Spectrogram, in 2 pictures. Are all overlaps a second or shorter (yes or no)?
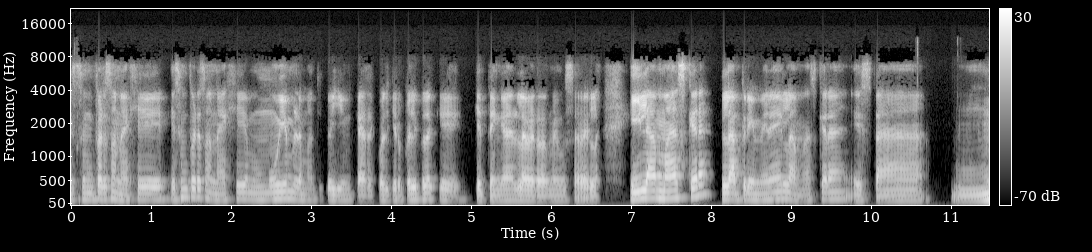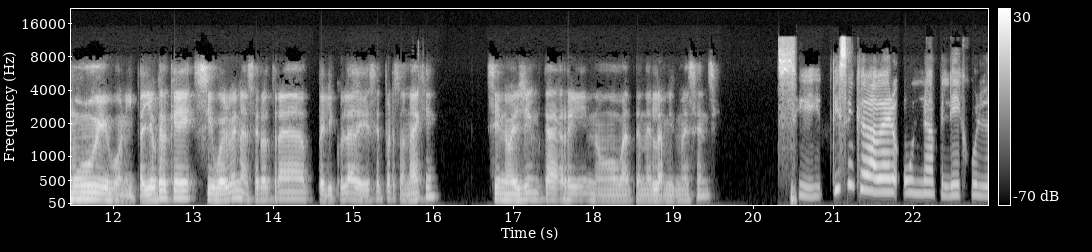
yes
